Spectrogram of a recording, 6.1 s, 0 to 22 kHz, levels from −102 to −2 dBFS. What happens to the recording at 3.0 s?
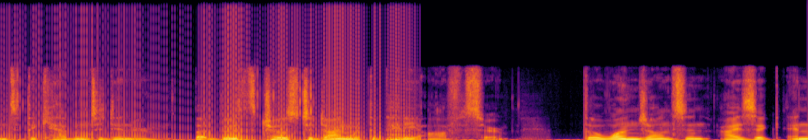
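At 3.0 s the speech carries buffer tearing, running from 0.0 to 3.18 s. A small slice of each period replays audio from a lap earlier, giving a 50 Hz robotic buzz.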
